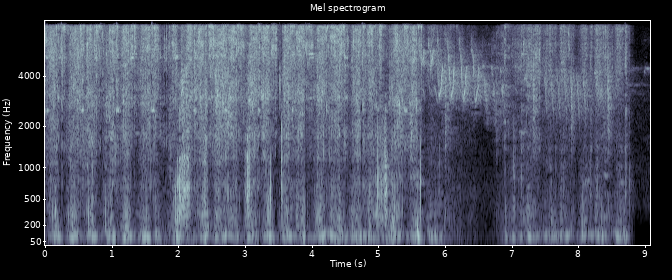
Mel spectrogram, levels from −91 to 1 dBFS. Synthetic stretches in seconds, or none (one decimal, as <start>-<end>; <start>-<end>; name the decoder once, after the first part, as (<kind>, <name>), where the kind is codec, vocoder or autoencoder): 1.8-2.7 (vocoder, Vocos); 4.3-5.9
